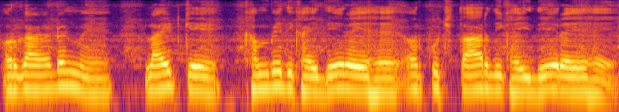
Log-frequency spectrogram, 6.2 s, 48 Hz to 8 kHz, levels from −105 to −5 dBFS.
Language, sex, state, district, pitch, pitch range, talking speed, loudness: Hindi, male, Maharashtra, Gondia, 130 Hz, 120-135 Hz, 165 wpm, -14 LUFS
